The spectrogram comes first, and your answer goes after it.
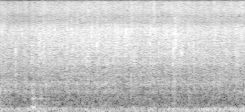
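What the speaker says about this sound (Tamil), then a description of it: "எண்ணெய் நல்லா காயிட்டோம் காய்ஞ்சதுக்கப்புறம் வந்து கொஞ்சம் ஆனியன்ஸ் போட்டுக்கலாம்" Onions sizzle steadily in hot oil, a continuous, even frying hiss with no pauses and no voices.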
